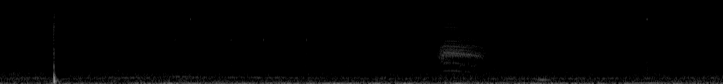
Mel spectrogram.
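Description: A crow caws once in the puzzle game Tick Tock: A Tale for Two, a short burst in the middle over a steady low hum and scattered faint clicks.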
